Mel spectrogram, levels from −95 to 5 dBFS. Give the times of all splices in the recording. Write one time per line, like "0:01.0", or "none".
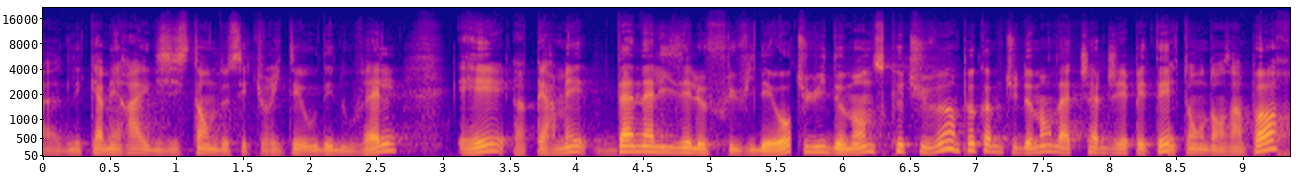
0:05.7
0:08.4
